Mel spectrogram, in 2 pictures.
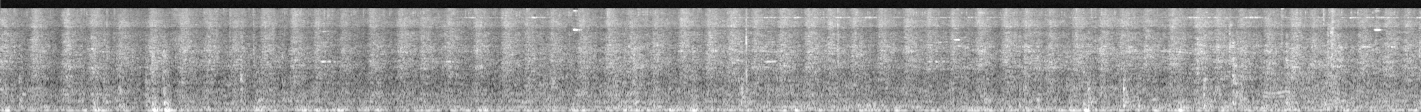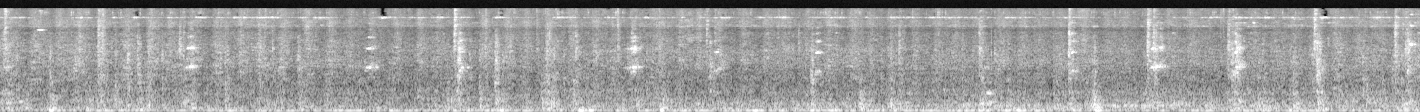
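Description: Narrow-gauge railway car rolling along the track, heard from its open-sided passenger car: a steady low rumble of wheels on rail with scattered clicks and knocks.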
